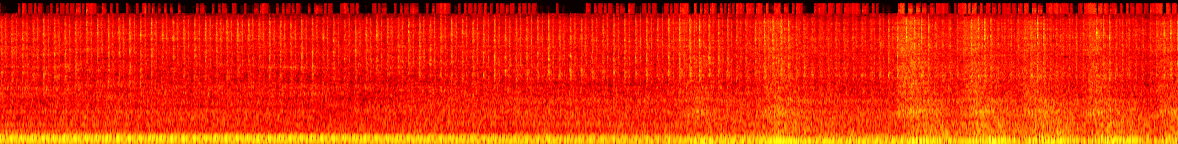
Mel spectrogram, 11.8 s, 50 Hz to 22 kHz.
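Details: 1979 Chevrolet C30 after Rochester Quadrajet carburetor rebuild: steady, even low idle rumble with clean throttle blips rising and settling smoothly; sounds good overall.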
